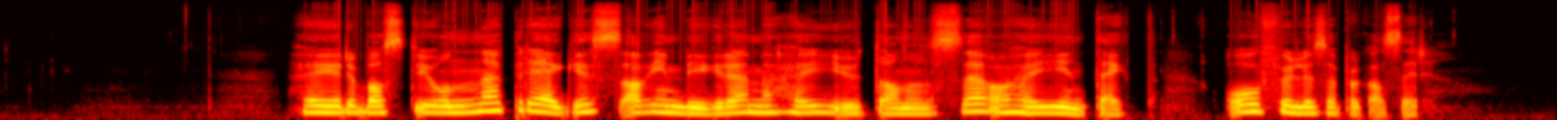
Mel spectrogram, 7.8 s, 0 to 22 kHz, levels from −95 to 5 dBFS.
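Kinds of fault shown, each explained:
Block size mismatch (padded), throughout: each block written is slightly shorter than the 1024 samples the next stage reads, so zeros fill the remainder, leaving a brief gap every block. This produces a steady buzz at 46.9 Hz, while the speech slows by only 0.999 times.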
